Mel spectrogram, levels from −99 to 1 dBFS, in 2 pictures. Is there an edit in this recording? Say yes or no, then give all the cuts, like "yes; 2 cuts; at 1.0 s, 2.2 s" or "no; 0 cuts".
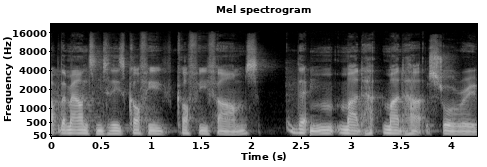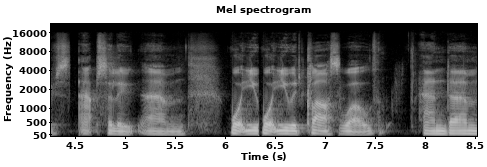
yes; 5 cuts; at 2.6 s, 3.7 s, 4.4 s, 6.3 s, 7.1 s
